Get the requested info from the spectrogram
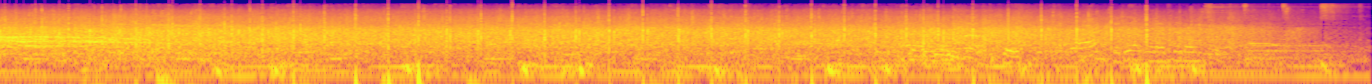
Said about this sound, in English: Please give a round of applause to Princeton's own Dr. Cornel West.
